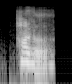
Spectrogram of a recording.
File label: "hovel", Indian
